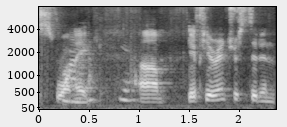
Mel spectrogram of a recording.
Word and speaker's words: Swanwick: name is actually spelled Swan Wick but it's pronounced swanic um if you're interested in the blue light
